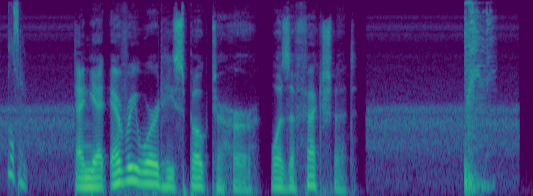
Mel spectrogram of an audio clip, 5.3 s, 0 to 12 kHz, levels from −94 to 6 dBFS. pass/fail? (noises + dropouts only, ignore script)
fail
